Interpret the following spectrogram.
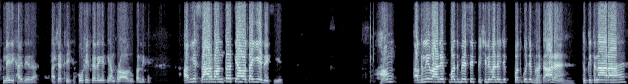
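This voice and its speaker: High-voiced male math teacher, dry. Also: animated, normal speed, bright, forceful tone, no echo. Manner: explains step by step, quizzes students. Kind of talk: classroom lesson. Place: classroom.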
